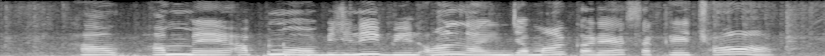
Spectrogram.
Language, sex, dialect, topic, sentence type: Maithili, female, Angika, banking, question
